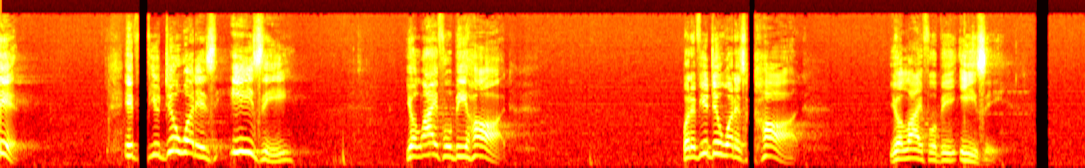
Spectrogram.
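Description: A man speaks with animation through a microphone in a large hall, in short bursts with pauses.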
